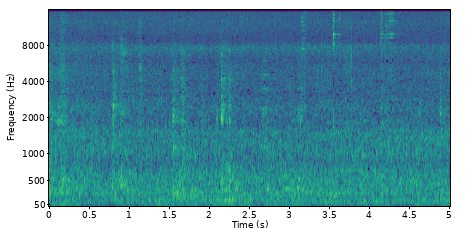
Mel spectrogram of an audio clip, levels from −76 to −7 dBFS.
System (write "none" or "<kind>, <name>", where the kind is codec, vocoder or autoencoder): none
